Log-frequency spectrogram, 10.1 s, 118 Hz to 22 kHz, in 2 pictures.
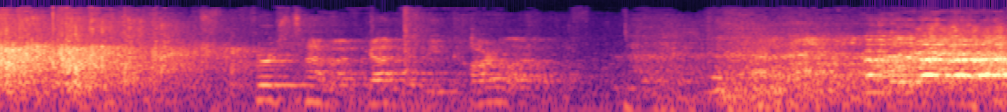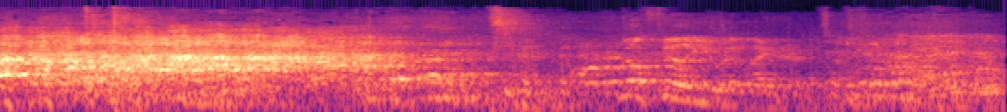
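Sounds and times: audience laughing: 3.2s - 8.3s, 9.2s - 10.0s.

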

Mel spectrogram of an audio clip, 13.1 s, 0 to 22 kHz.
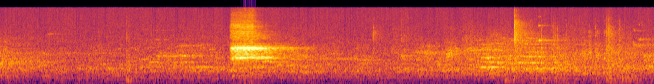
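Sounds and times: crowd chatter: 0.0s - 13.0s
scoreboard buzzer blast: 4.6s - 6.3s.

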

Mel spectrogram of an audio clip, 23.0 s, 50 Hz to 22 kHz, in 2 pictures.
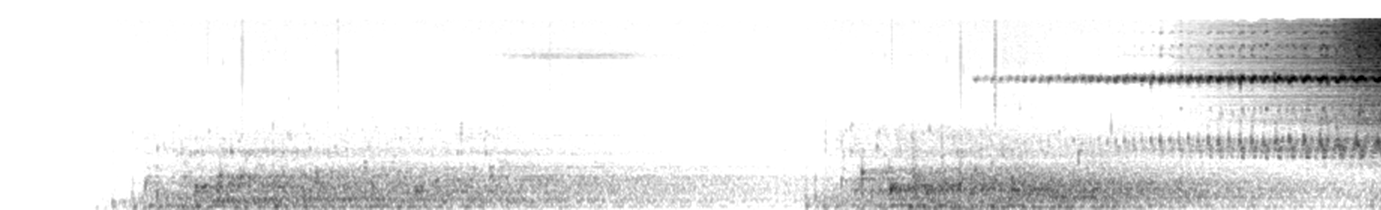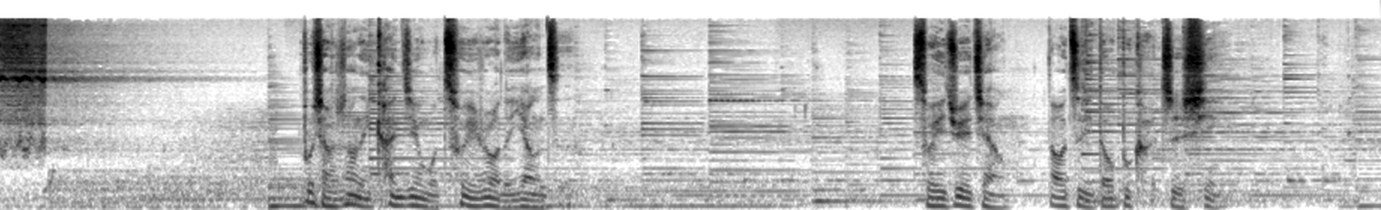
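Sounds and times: low ambient drone: 8.0s - 19.1s
steady high whine: 8.2s - 15.6s.

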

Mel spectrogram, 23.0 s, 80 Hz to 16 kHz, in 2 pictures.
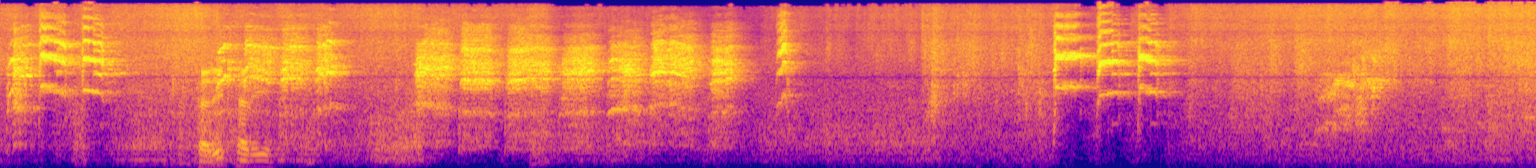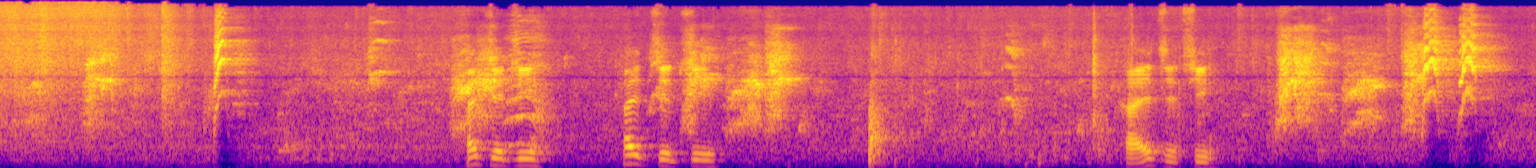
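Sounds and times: parrot squawk: 0.0s - 6.1s, 7.9s - 8.9s, 9.9s - 10.5s, 11.7s - 13.5s, 14.3s - 15.7s, 16.4s - 17.6s, 21.1s - 22.8s.

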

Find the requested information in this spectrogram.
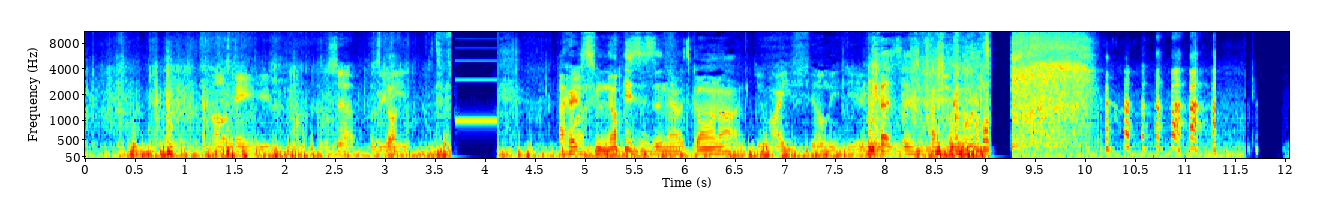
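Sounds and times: loud hiss: 9.3s - 10.2s
person laughing: 10.0s - 11.4s.

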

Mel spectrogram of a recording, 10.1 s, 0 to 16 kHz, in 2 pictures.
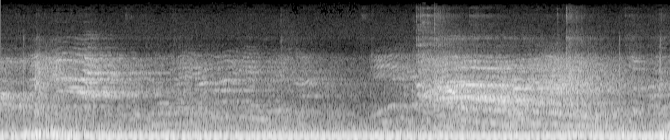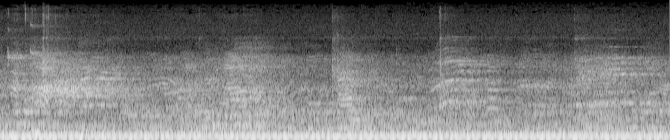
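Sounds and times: players talking: 0.0s - 10.0s
steady low hum: 0.0s - 10.0s.

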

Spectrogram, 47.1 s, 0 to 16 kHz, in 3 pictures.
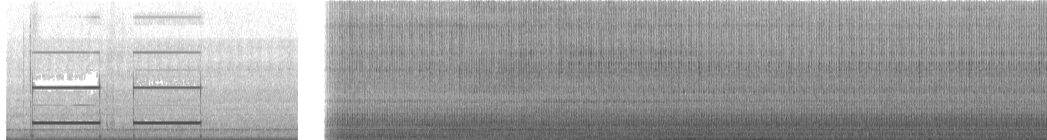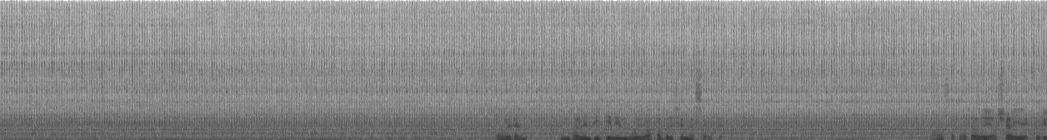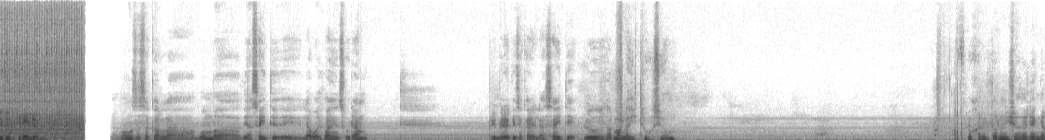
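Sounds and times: warning beeps: 0.5s - 3.1s
car engine idling: 4.9s - 32.7s.

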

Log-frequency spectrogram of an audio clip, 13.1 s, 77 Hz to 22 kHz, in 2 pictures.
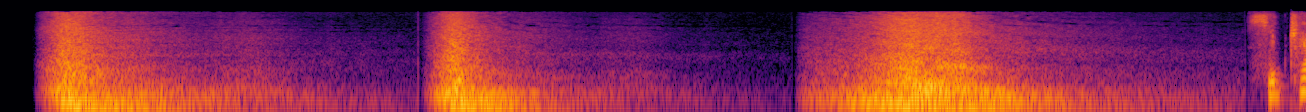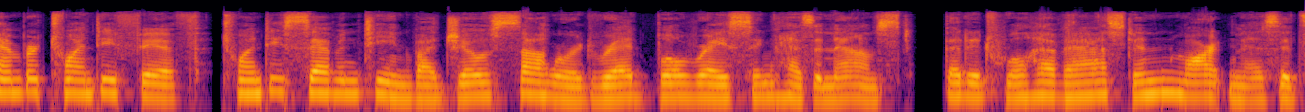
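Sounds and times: whoosh sound effects: 4.0s - 6.1s
deep rumble: 4.1s - 6.2s.

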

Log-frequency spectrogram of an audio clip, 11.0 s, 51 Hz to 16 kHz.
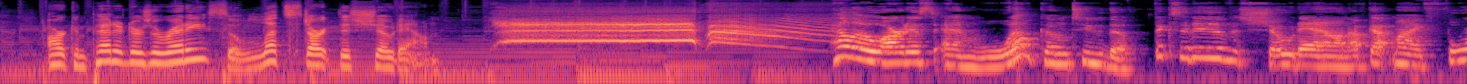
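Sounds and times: background music: 0.0s - 6.6s
person whooping: 3.7s - 6.3s.

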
